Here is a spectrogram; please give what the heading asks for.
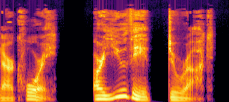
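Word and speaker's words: дурак: Are you the durac?" rhymes with Barack and means fool.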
